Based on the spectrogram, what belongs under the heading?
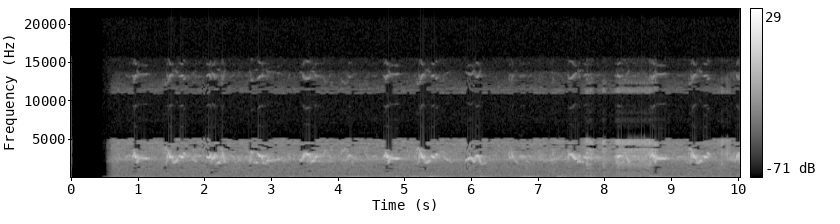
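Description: A bird calling over and over in short, quick chirps, roughly one every half second, over a faint steady hiss.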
